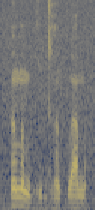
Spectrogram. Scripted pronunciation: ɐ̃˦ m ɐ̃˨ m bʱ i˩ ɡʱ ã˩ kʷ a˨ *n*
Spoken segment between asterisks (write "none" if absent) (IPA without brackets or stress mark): m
